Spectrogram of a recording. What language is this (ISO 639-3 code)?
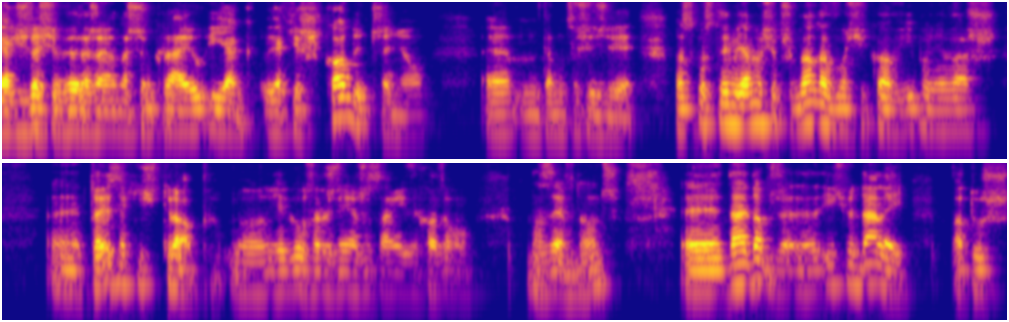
pol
